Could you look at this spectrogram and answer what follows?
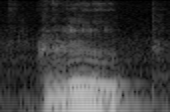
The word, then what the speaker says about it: group: 那这时候注意一下，grow 加 oop，注意这个 p 要发音喽。 group, group, group。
